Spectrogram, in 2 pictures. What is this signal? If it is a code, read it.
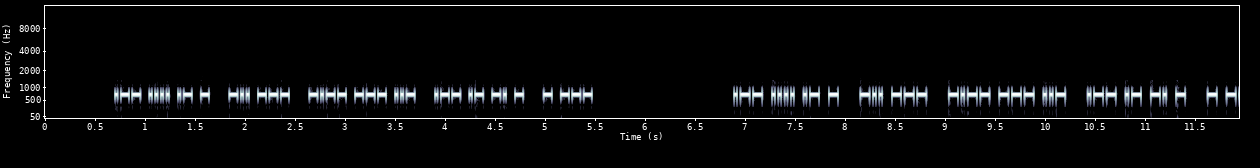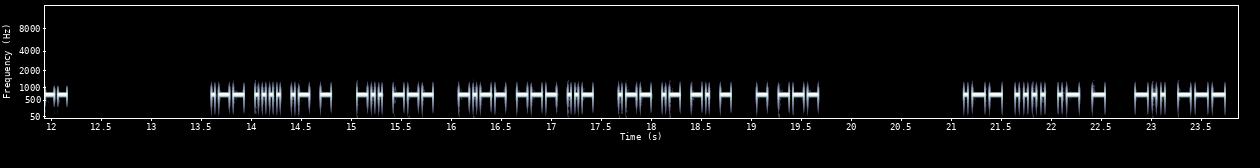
Morse code, heard as a keyed tone, about 34 wpm, 700 Hz. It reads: WHAT DO YOU WANT TO WHAT DO YOU WANT TO WHAT DO YOU WANT TO WHAT DO
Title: Speed-Racing - Sets of 5 Words 28wpm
